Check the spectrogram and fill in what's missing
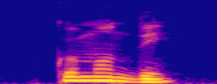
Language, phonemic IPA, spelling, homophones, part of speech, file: French, /kɔ.mɑ̃.de/, commander, commandai / commandé / commandée / commandées / commandés / commandez, verb, Fr-commander.ogg
- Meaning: 1. to order (tell someone to do something) 2. to order (ask for a product)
